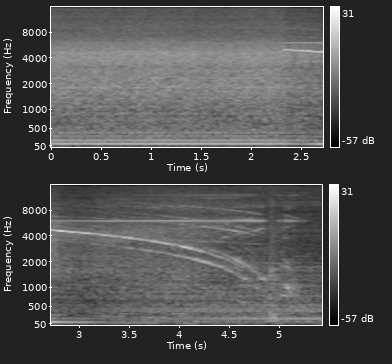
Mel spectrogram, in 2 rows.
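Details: Mori Seiki NTX1000/SZM CNC lathe, 26,832 spindle hours, main spindle run at about 4,000 rpm then winding down: smooth high clean whine easing off evenly, no grinding, rattle or roughness; healthy spindle.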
